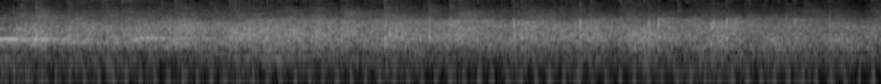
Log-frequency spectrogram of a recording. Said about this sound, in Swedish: Ge en applåd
